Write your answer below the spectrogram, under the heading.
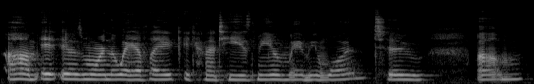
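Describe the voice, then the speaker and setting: A woman with a bright, slightly high voice, still worn from a recent illness. She rambles through a casual book review, full of ums and likes and animated asides. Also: normal speed, creaky.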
